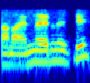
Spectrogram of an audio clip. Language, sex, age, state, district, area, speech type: Malayalam, male, 30-45, Kerala, Thiruvananthapuram, rural, conversation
